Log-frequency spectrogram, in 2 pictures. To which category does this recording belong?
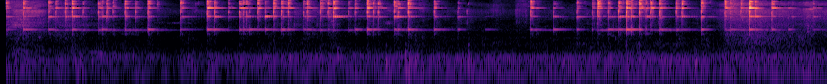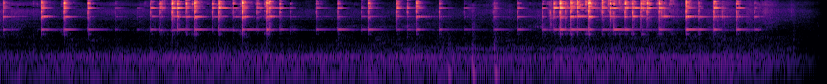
Sound effects > Objects / House appliances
